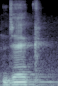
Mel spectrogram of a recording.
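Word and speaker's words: jack: एचसी के हैक जैसे जे ए सी के जैक जैसे एल ए सी के लक इस प्रकार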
